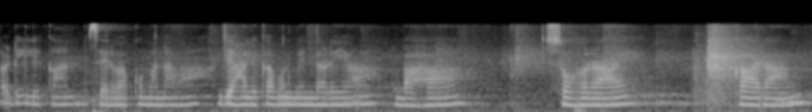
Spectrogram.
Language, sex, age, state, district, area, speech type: Santali, female, 30-45, Jharkhand, Seraikela Kharsawan, rural, spontaneous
